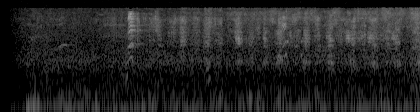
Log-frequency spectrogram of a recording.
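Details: A Pomeranian dog panting, with soft, rapid breathy puffs repeating through the clip over a low background rumble.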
